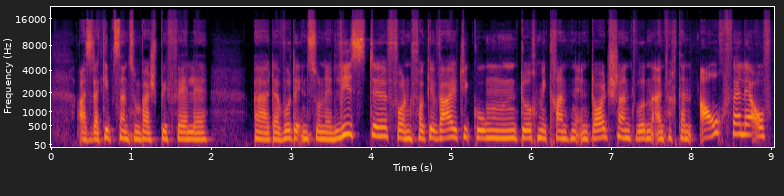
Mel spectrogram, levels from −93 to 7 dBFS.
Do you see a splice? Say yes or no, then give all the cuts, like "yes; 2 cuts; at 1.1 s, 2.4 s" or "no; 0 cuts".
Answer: no; 0 cuts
